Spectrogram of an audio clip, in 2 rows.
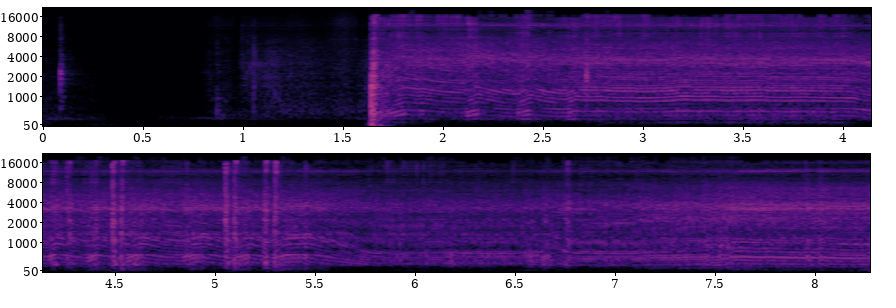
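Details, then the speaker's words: Makita DHP458 18V brushed cordless drill running rough: a high, rough motor whine wavering unevenly in pitch. The brush holder has melted; the armature may also be gone. "Brushes or armature? Could be both. Oh, there's the wee rubber bump off of in there. This one's melted anyway, or melted the brush holder."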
